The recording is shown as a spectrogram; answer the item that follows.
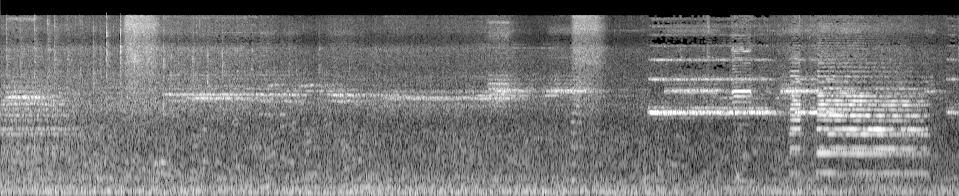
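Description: City street traffic heard from inside a moving vehicle: a steady engine and road rumble, with high, drawn-out whining and horn-like notes coming and going. These notes are strongest over the last few seconds.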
